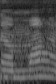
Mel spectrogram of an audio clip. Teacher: विसर्ग का उच्चारण जो होता है वो उसका उच्चारण हा होता है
